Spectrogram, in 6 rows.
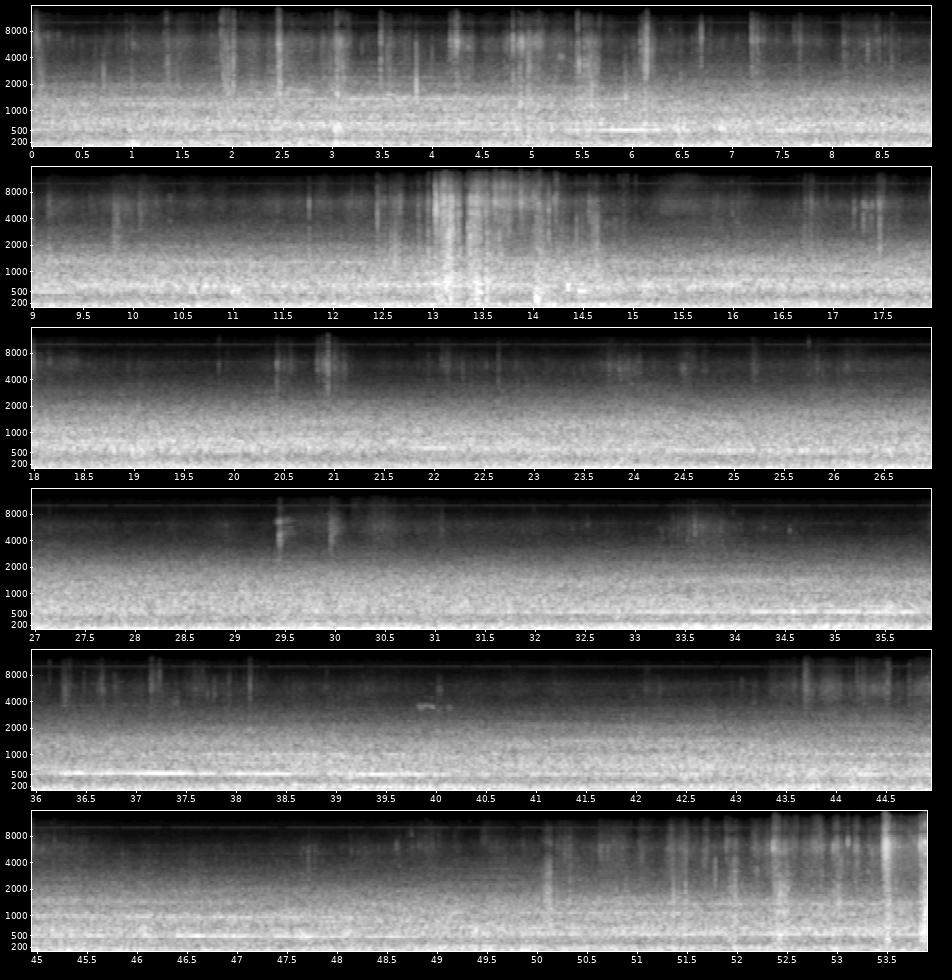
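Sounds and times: low engine rumble: 0:00.0 - 0:53.9.

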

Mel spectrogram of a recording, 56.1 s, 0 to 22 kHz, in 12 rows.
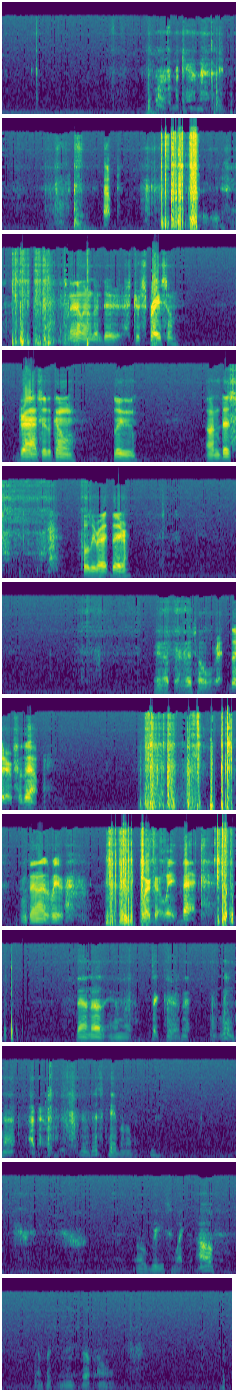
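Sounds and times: loud short scraping and rustling: 0:09.4 - 0:11.1, 0:18.6 - 0:19.8, 0:24.8 - 0:27.1, 0:30.8 - 0:32.8, 0:43.0 - 0:43.7.

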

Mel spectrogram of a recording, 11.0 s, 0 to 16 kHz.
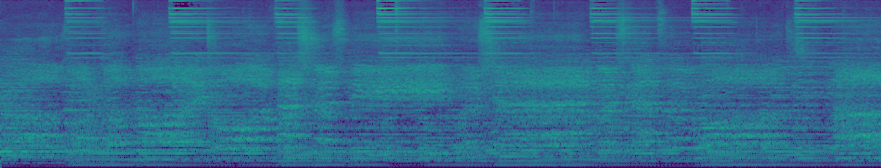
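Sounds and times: chamber orchestra: 0:00.0 - 0:11.0
choir singing: 0:00.0 - 0:11.0.

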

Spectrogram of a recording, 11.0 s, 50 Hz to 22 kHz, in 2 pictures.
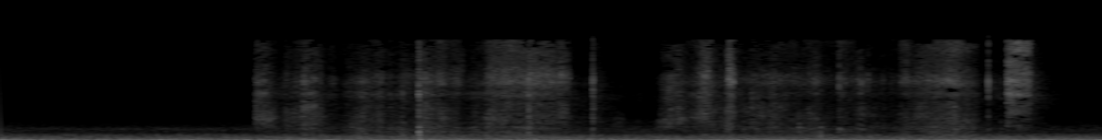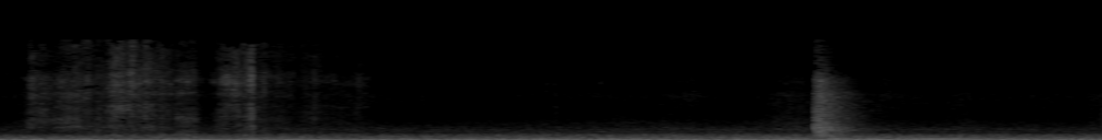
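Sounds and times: gloves crinkling: 0:01.3 - 0:07.4.

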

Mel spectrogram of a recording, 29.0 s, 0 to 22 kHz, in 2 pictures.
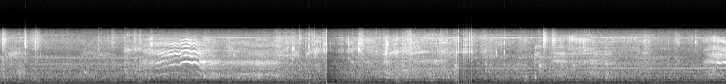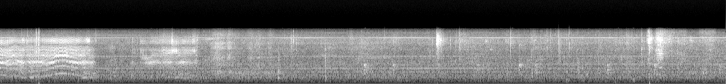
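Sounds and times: kitten growling: 0:02.5 - 0:05.9, 0:10.7 - 0:12.4, 0:14.1 - 0:16.5, 0:17.2 - 0:18.6
kitten crying: 0:02.8 - 0:05.6.

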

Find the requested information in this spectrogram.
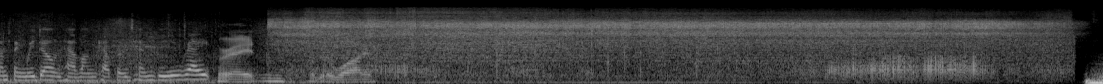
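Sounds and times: water hissing on hot lava: 0:02.7 - 0:10.8.

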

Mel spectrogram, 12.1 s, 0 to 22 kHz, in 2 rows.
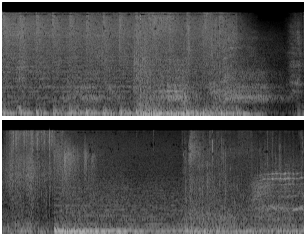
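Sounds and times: film score music: 0:00.0 - 0:06.4, 0:07.0 - 0:12.0.

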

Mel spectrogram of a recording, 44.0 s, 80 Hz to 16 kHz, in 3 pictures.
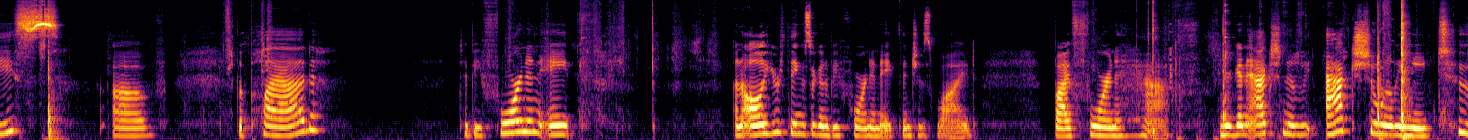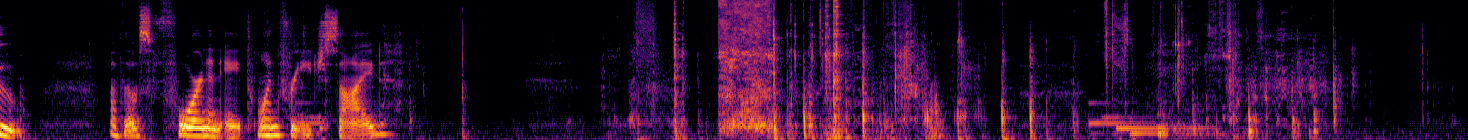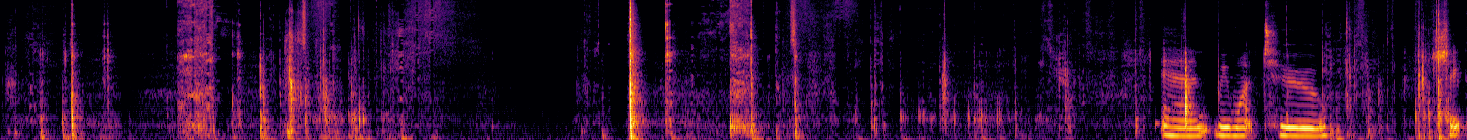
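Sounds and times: paper being handled: 0:25.6 - 0:28.1.

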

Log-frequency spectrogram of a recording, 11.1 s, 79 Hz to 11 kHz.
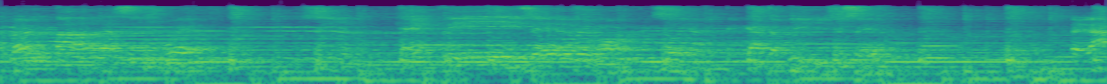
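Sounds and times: several voices singing together: 0:00.0 - 0:02.2, 0:03.1 - 0:09.0
lead vocal singing: 0:00.0 - 0:09.2, 0:10.7 - 0:11.0
country-rock band playing: 0:00.0 - 0:11.0
strummed acoustic guitars: 0:00.0 - 0:11.0.

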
